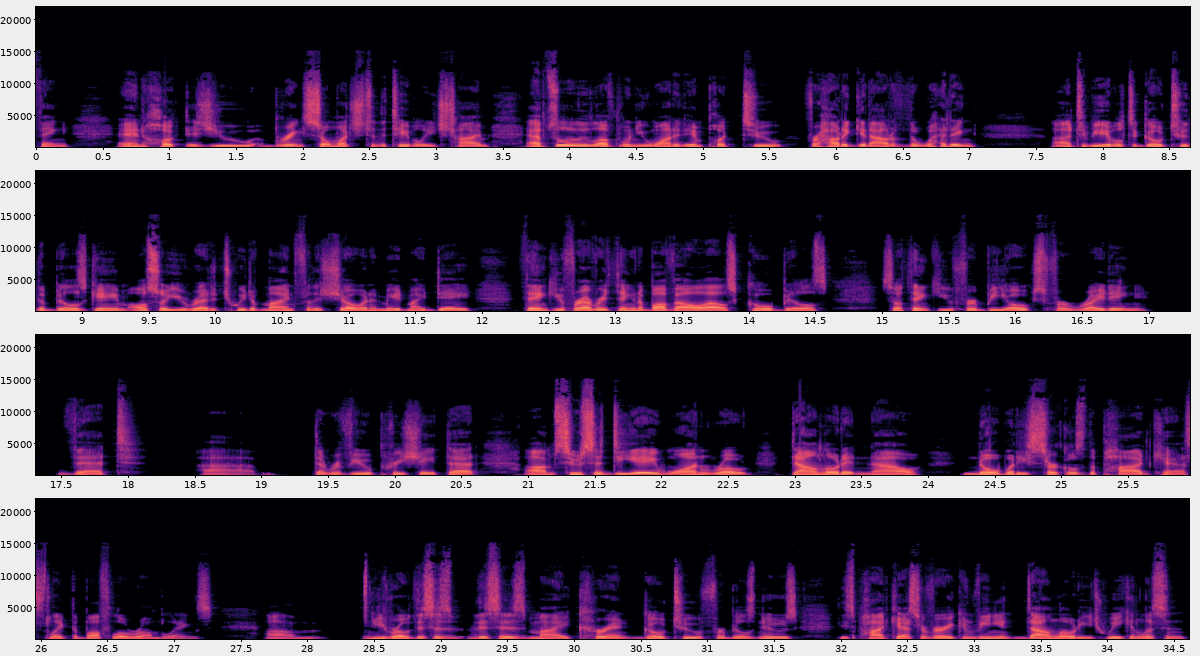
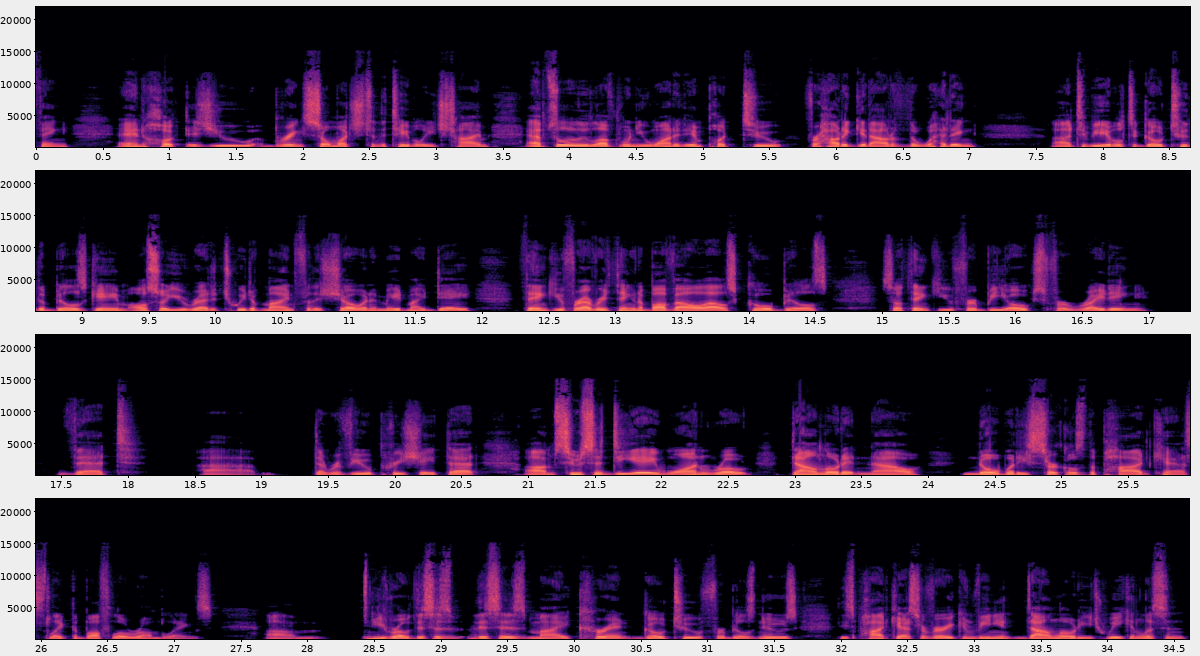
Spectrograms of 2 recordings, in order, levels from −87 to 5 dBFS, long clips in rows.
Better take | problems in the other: neither | none

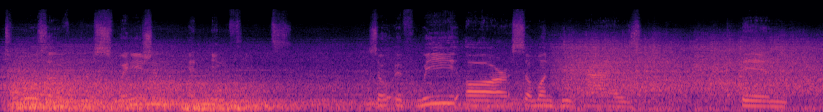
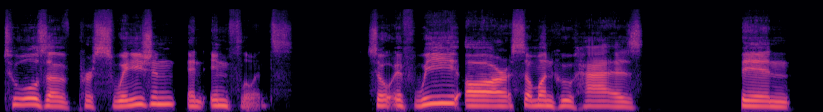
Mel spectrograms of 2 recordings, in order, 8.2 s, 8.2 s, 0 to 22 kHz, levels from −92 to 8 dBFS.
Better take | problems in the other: second | rain or running water; very loud; throughout; 2 dB above the speech

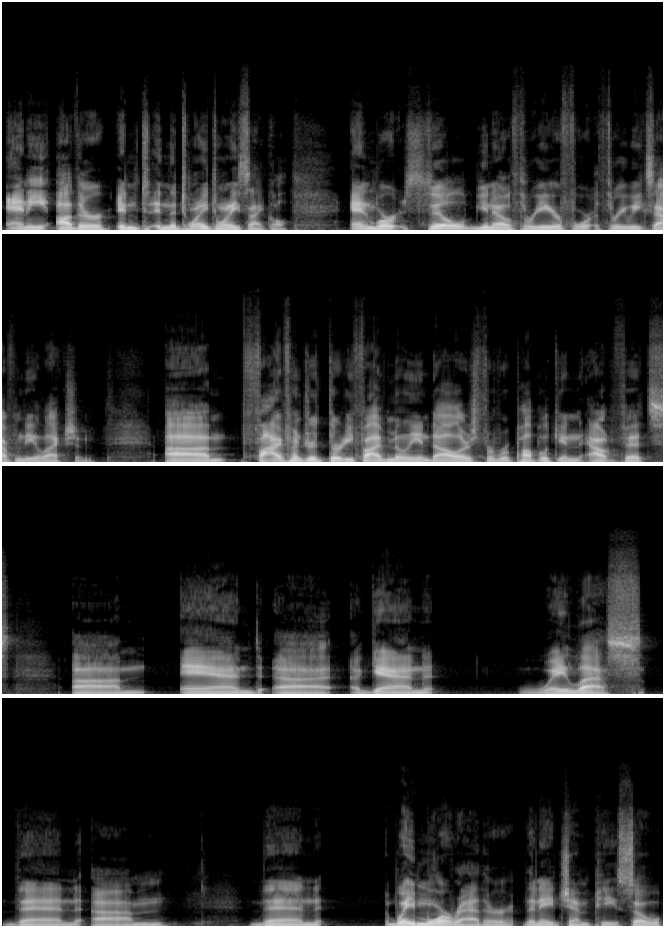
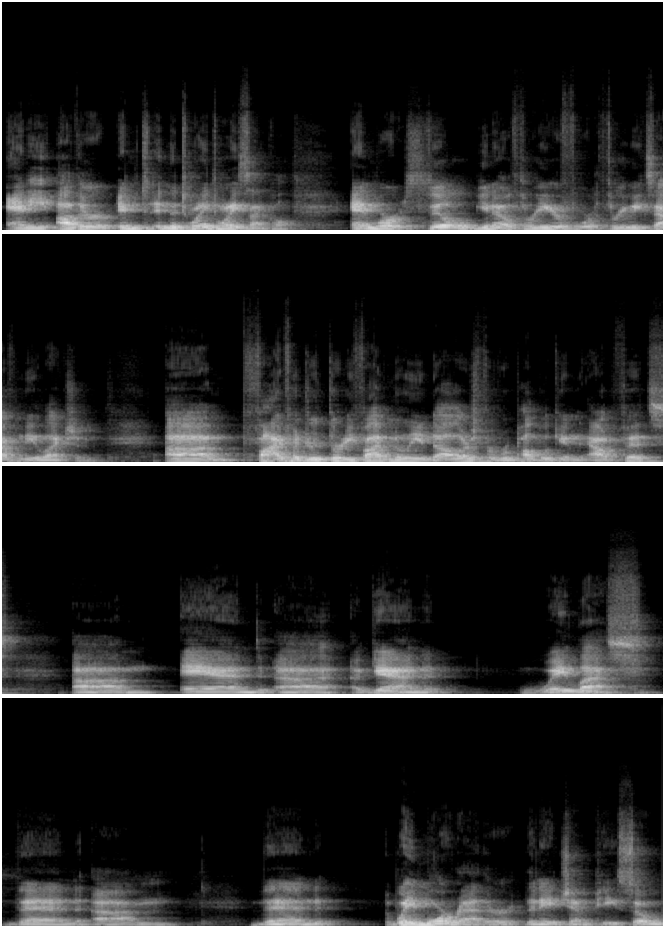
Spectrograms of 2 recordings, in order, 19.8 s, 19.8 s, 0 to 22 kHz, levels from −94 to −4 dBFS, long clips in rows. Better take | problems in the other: first | room echo; very slight; dies away in 0.4 s

